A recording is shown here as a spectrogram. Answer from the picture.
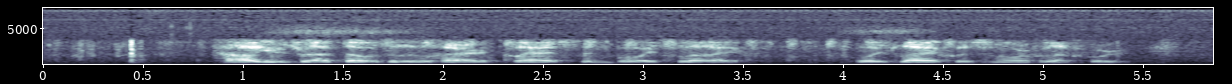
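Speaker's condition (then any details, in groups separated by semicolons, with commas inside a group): Parkinson's disease; about 25 years since onset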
